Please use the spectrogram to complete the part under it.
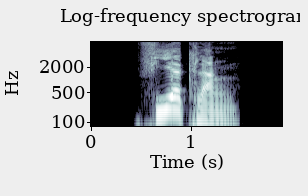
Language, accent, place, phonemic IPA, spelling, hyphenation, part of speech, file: German, Germany, Berlin, /ˈfiːɐ̯ˌklaŋ/, Vierklang, Vier‧klang, noun, De-Vierklang.ogg
- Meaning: tetrad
